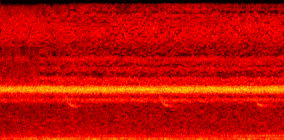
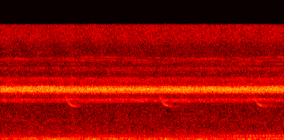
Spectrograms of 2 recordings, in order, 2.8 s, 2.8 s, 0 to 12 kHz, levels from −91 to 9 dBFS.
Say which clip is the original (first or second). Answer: second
